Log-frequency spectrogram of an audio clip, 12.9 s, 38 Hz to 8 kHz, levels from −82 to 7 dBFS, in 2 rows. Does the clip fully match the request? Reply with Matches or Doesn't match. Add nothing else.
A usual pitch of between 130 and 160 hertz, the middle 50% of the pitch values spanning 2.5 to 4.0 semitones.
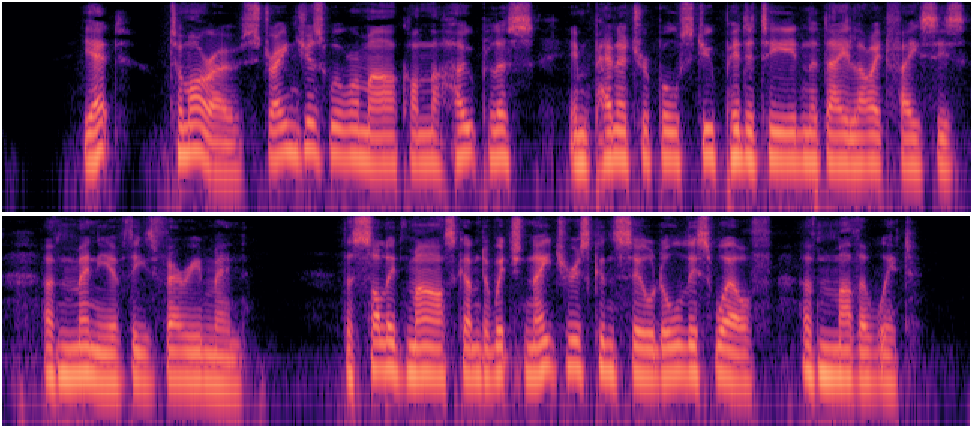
Matches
